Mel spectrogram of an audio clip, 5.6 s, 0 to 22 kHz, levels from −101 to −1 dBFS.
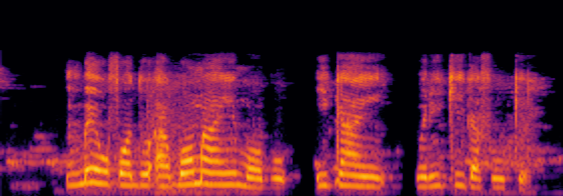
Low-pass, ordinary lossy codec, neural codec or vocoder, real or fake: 7.2 kHz; none; none; real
